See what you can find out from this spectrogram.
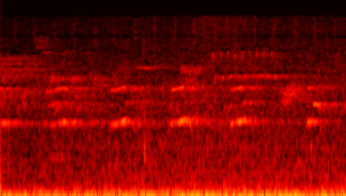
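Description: Several thin, high gull-like calls come in short repeated bursts, some sliding slightly in pitch, over a steady low rumble of wind or background noise. No one speaks.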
